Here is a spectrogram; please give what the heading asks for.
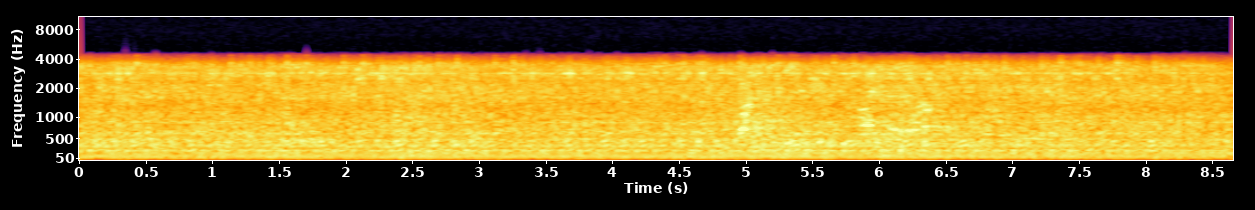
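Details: BMW E46 320D 150hp diesel, first start after an engine overhaul following swirl flap failure: steady, even diesel clatter at idle with no misses, knocks or hunting; healthy normal idle.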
